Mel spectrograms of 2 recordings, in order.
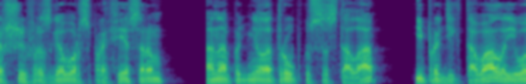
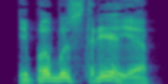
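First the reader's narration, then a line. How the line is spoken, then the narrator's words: Growled. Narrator (Russian): прорычала она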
